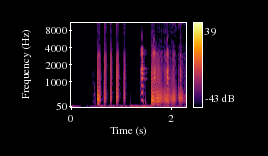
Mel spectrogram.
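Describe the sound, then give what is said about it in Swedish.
A voice imitates a man farting while sitting at a dinner table: a few short sputtering pops, a brief pause, then a longer, loud, buzzing raspberry that trails off. “och släpper sig.”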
